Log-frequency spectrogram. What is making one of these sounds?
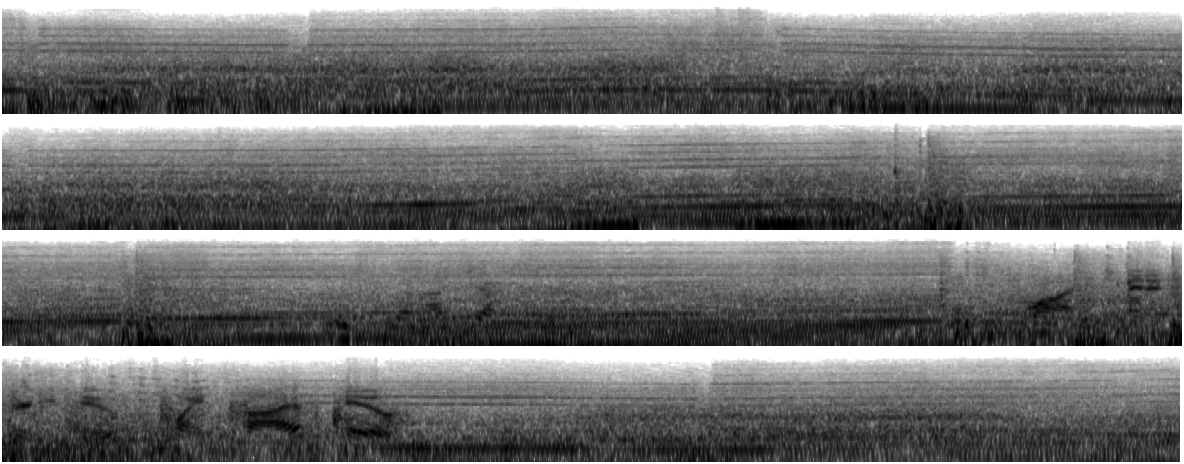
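A racing car engine roars and whines, its pitch rising and falling as it shifts gears.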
